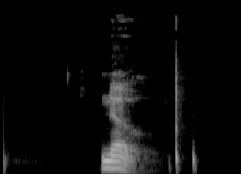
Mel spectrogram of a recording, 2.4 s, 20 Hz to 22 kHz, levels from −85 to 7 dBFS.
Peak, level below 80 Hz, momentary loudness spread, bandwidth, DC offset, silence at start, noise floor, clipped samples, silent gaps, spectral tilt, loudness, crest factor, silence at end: -10 dBFS; -70 dBFS; 21 LU; 16.5 kHz; under 0.1%; 1 s; -83 dBFS; under 0.1%; none; -6 dB/octave; -29 LUFS; 22 dB; 0.45 s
